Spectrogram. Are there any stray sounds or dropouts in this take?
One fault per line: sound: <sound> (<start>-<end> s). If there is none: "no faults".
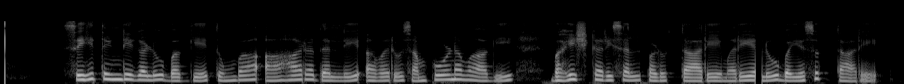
sound: dropout (7.6-7.6 s)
